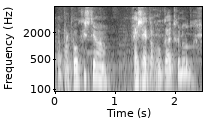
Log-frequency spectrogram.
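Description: A man's voice: mid-range voice, big pitch swings, fast talker, faint music behind. A man with a Flemish accent acting a jovial, smug, gossip-loving businessman in a radio drama, breezy and chuckling. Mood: breezy, hurried. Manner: chuckling, breezy, throws in English phrases.

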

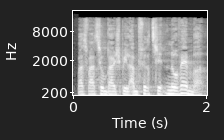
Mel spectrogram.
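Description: A man voices a patient, probing detective in a radio drama. His voice sits at an ordinary male pitch, level and measured, and it keeps pressing without raising itself. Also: fairly even intonation, lightly acted. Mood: steady. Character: calm, probing male police investigator. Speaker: police detective.

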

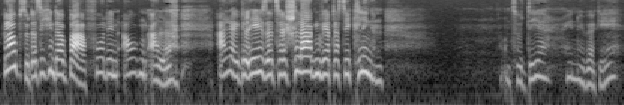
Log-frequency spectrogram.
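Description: Wounded, yearning female lead, radio drama: breathy, raspy-edged, intimate, dry studio sound. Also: on the high side, expressive, moderate pace, a bit bright, no room sound. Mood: desperate yearning. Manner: poetic, questioning, sliding into whispers. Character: wounded, yearning rich woman confiding in her boatman.

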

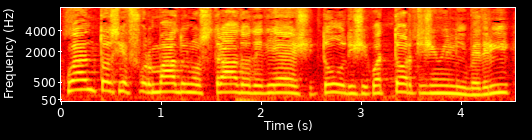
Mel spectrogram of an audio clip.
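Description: An actor playing a plainspoken, wistful older factory worker with a central Italian, Lazio accent, in a theatrical monologue with colloquial repetitions. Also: male voice, sits high, steady tone, moderate pace, faint music behind, lightly acted. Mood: animated, emphatic. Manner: colloquial, repetitive, dramatic swings from emphatic to hushed. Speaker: stage actor.

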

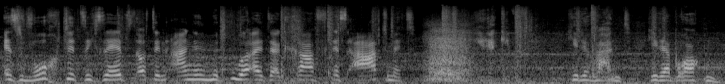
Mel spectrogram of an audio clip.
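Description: An ominous mountain prophetess with a middling pitch. She speaks in portentous, incantatory phrases and taunts, in audio-drama style over music. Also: fairly even intonation, unhurried, gravelly. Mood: ominous, fervent. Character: ominous, taunting village woman, old-crow prophetess of the mountains. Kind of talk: German audio drama acting.

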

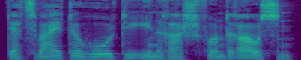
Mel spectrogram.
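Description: A man narrating a literary radio drama in a measured, precise, dry manner. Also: medium pitch, creaky, no room sound.

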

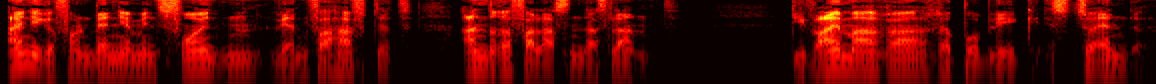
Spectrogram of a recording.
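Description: A man's voice: on the low side, normal speed, a little hiss or hum. A man reading scripted biographical narration as a radio narrator.

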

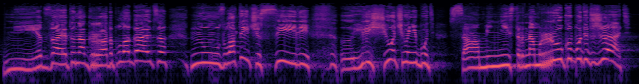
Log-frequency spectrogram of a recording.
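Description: High-voiced cocky schoolboy. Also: female voice, lively intonation, measured pace, long reverb tail. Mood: dreamy boasting. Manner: cocky, swaggering, emphatic storytelling. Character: boastful schoolboy, fifth grader, self-important would-be detective. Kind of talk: children's radio play acting.

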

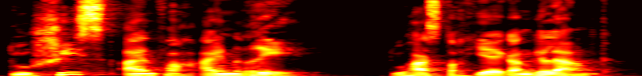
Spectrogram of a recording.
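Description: An actor playing a sly, cheerful and helpful puppet-play trickster in a radio play, persuasive and playful. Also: male voice, mid-range voice, lively intonation, moderate pace, a bit bright. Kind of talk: German radio play acting.

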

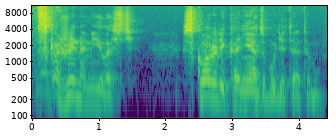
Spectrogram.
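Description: Slow-spoken, stern old father. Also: fairly high pitch, very animated, a little hiss or hum. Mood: weary, reproachful. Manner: blunt, admonishing. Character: stern, wounded old father, patriarch of a merchant family. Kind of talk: stage-style radio drama acting.

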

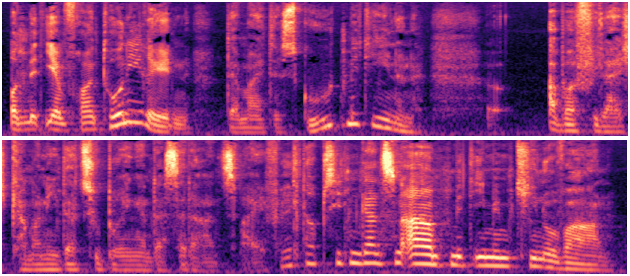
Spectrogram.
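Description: An actor in a German radio crime drama playing a pushy police detective who is mock-polite, probing and slyly insinuating. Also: male voice, fairly low pitch, huge pitch swings, quick pace, darkish tone, slightly rough, full character voice. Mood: needling.

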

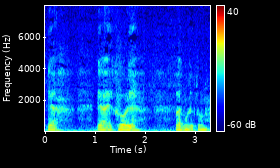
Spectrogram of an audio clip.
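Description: An actor playing a tormented space commander under hypnosis, husky and halting, repeating his words in a radio drama. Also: mid-range voice, flat delivery, slight background noise, close to an everyday voice. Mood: dazed.

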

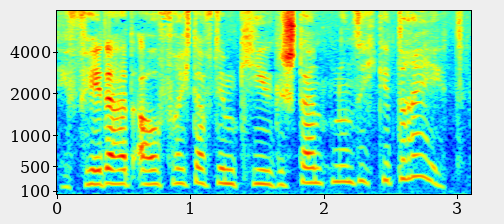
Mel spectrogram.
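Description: An actress playing an uneasy, superstitious wife in a German radio play, speaking with apprehensive wonder. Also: female voice, fairly high pitch, moderate pace, close to an everyday voice.

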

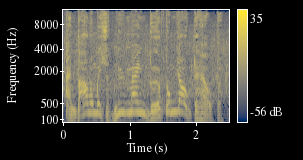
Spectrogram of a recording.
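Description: A man voicing a grateful, helpful frog in a storybook, with a croaking voice. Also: high voice, huge pitch swings, fairly quick, slight background noise, pitched above the performer's own voice.

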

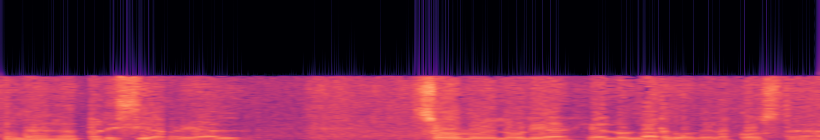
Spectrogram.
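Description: An actor playing a grave seafarer who recounts a colonial river journey in solemn, literary radio-drama narration. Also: male voice, extremely low pitch, lively intonation, moderate pace, creaky, heavy background noise, exaggerated voice. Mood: brooding. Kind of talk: dramatized first-person audiobook narration. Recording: loud music bed under the voice.

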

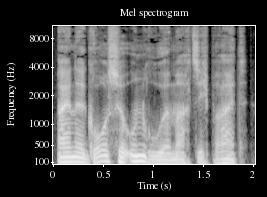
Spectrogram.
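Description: A man narrating a radio play in a measured, sober way. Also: deep voice, animated, darkish tone, a little hiss or hum.

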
